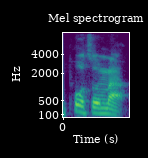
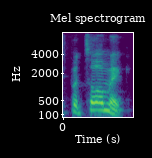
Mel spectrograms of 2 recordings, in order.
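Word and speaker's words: Potomac: I said, "No, I mean Porto." He said, "Nigga, it's Potoic."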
